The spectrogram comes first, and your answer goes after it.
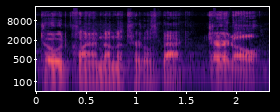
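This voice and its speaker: A man reading a children's storybook aloud as a library storyteller, with expressive, deliberate phrasing. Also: deep voice, a little hiss or hum.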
